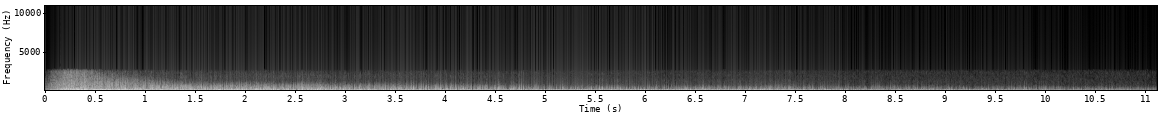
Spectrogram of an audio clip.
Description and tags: Explosion sound created at work with only the windows sound recorder and a virtual avalanche creation Java applet by overlapping and applying rudimentary effects. Lower pitch.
